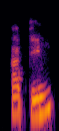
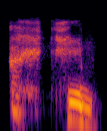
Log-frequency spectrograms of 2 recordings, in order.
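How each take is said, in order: First: The consonant is said plainly, with no breath before. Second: A breathy h-sound comes before the consonant. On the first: The speaker calls it wrong. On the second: The speaker calls it right.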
